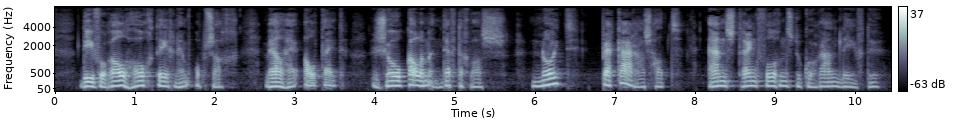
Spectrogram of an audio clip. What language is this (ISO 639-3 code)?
nld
